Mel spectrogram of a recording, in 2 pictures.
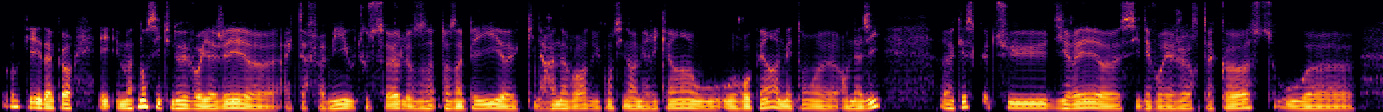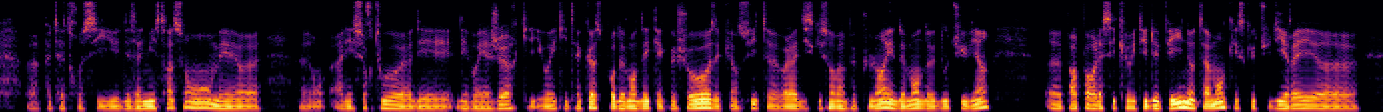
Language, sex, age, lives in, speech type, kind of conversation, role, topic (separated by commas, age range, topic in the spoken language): French, male, 25-29, France, conversation, podcast, host, Comment réagis-tu quand on te demande d’où tu viens ?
